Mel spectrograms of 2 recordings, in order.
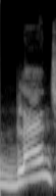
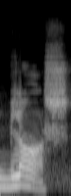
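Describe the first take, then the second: First: The name is said with an American pronunciation. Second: The name is said with a French pronunciation. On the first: "is the American pronunciation" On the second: "the French pronunciation, it is actually Blanche"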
